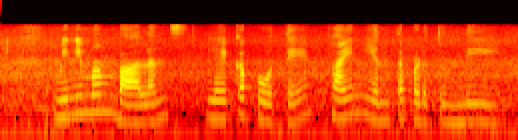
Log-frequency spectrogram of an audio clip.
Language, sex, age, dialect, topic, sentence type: Telugu, female, 18-24, Utterandhra, banking, question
